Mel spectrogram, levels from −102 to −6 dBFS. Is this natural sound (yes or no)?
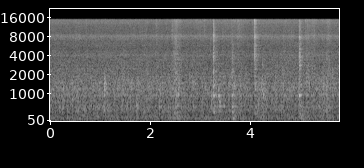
no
